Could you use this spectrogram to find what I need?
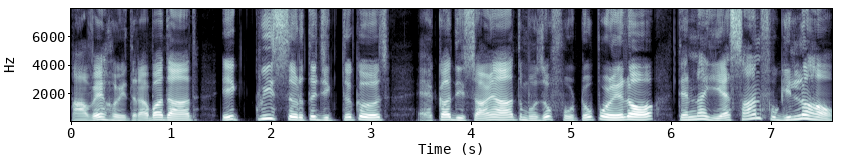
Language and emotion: Goan Konkani, happy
